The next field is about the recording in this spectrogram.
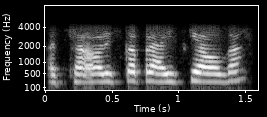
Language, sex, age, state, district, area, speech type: Urdu, female, 18-30, Delhi, North West Delhi, urban, conversation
